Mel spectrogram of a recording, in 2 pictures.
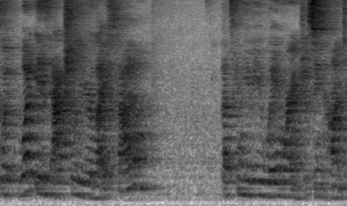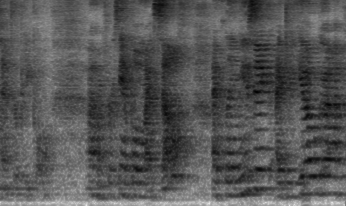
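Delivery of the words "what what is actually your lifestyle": normal talking voice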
